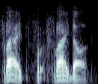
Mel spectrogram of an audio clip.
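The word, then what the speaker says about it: Vrydag: So like Friday, it's V-R-Y-D-A-G, but you don't say Friday. You say Fry Dog. You know what I'm saying? So the V is actually pronounced F, like an F.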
